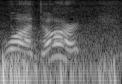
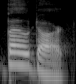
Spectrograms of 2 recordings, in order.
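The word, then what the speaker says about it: Bois d'Arc: spelled b-o-i-s apostrophe a-r-c you think it might be why dark but we pronounce it bow dark it's green horse apples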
